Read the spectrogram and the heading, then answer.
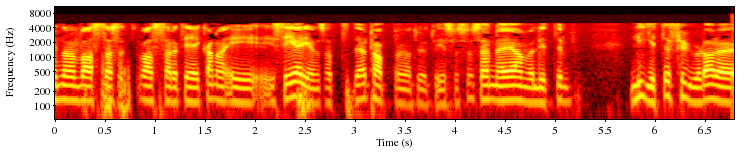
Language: Swedish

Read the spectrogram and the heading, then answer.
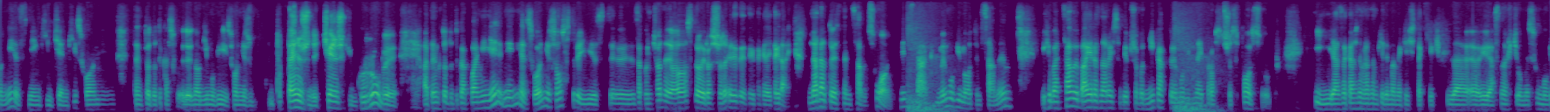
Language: Polish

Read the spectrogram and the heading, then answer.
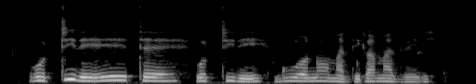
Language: Kikuyu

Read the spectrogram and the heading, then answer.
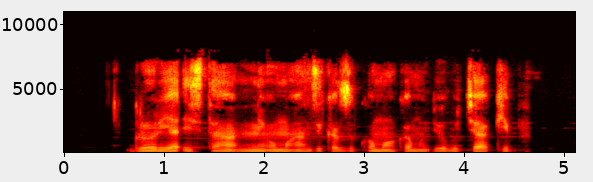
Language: Kinyarwanda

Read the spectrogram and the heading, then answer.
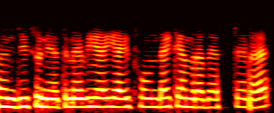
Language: Punjabi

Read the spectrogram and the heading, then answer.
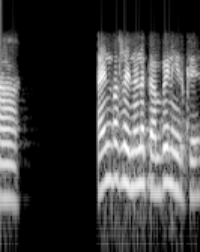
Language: Tamil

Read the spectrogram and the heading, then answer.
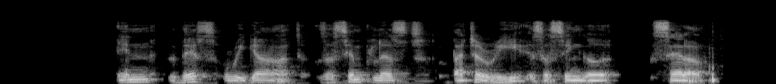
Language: English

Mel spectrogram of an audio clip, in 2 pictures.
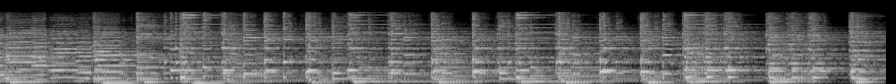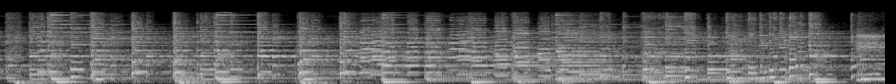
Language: Greek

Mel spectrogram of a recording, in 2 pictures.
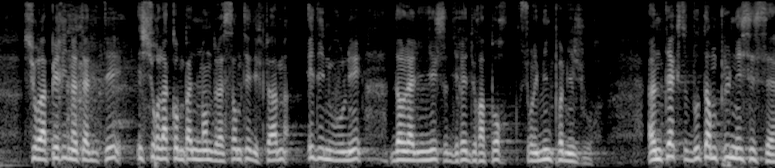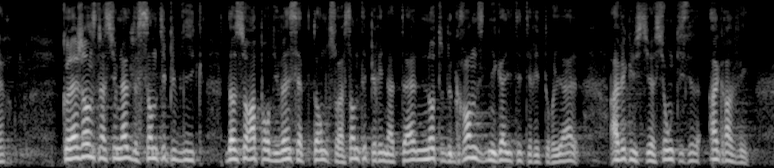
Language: French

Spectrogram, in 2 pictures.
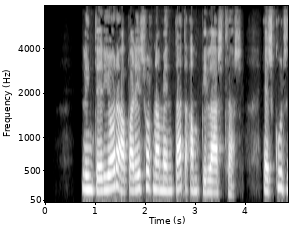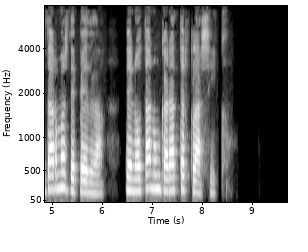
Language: Catalan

